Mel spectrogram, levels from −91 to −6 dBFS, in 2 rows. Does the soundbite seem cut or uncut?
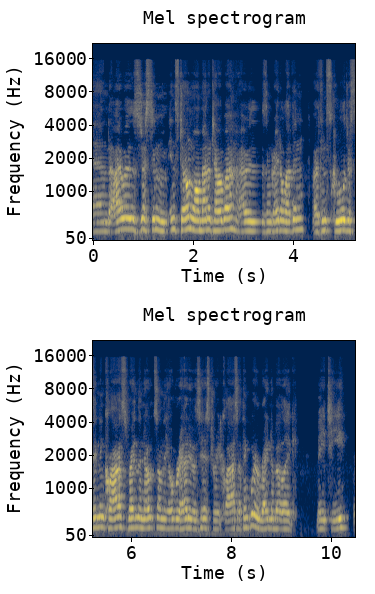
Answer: cut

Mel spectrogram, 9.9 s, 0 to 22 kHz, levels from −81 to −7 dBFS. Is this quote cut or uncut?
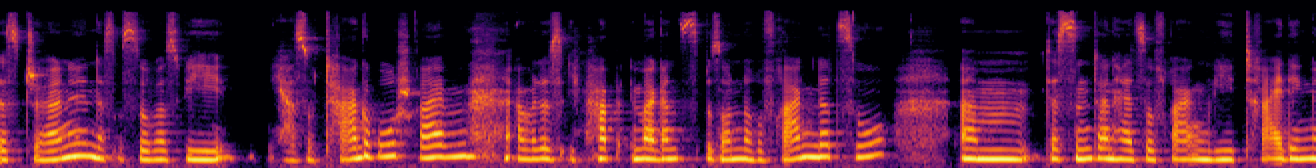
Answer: uncut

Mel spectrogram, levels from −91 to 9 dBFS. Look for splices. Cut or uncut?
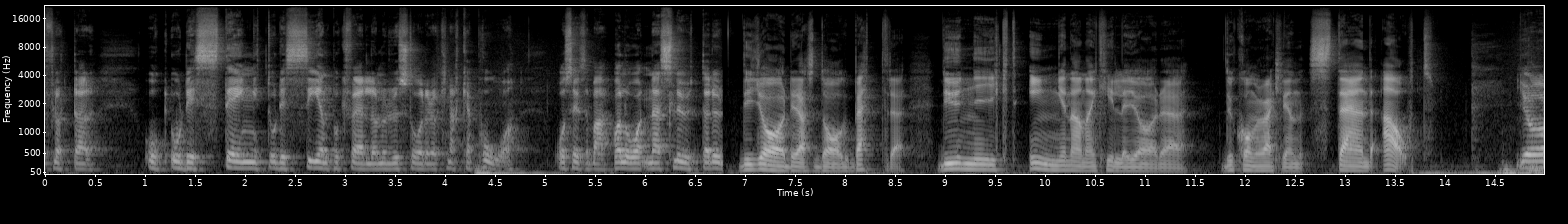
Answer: cut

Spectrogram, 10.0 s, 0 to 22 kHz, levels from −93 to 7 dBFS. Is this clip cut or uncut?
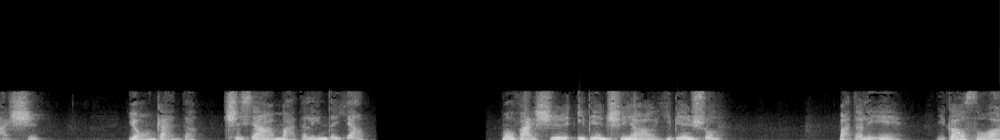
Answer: uncut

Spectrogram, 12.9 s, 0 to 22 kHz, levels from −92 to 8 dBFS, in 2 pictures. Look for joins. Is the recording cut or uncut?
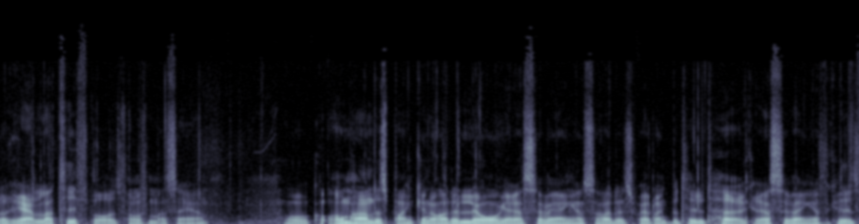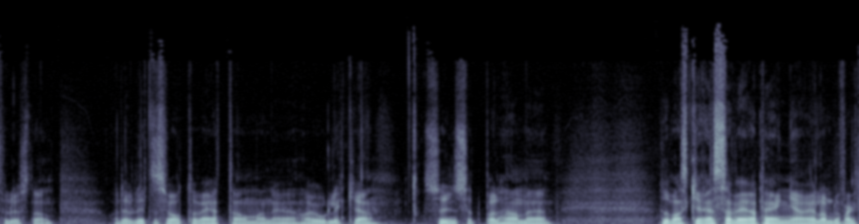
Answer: cut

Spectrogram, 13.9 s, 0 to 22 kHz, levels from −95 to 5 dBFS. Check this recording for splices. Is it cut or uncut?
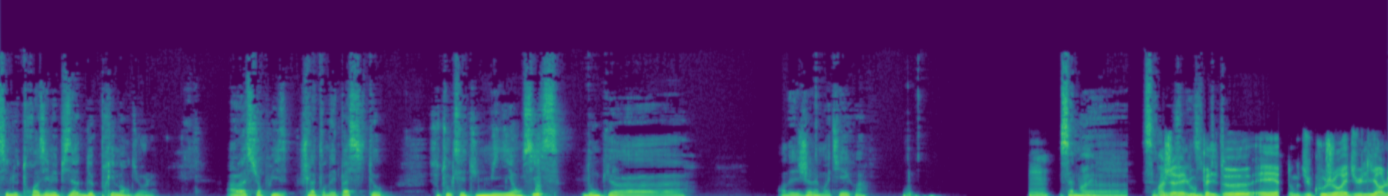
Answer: cut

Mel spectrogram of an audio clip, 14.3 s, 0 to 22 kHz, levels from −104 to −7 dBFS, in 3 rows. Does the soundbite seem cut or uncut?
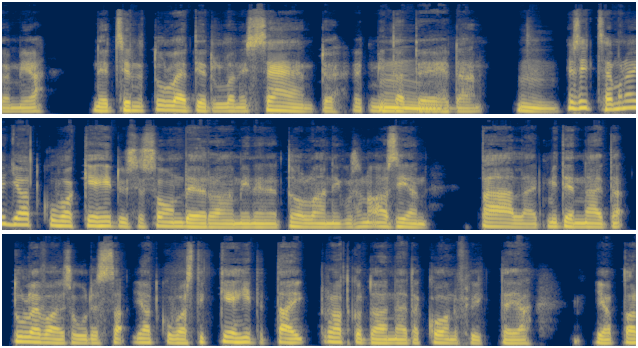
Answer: uncut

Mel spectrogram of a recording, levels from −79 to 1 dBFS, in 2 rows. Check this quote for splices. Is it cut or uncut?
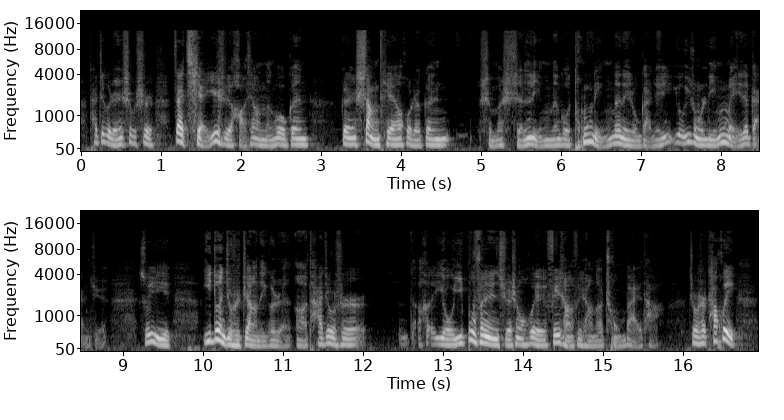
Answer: uncut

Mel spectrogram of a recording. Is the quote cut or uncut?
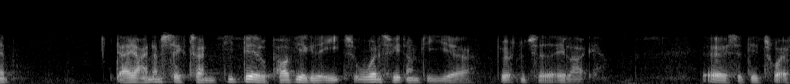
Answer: uncut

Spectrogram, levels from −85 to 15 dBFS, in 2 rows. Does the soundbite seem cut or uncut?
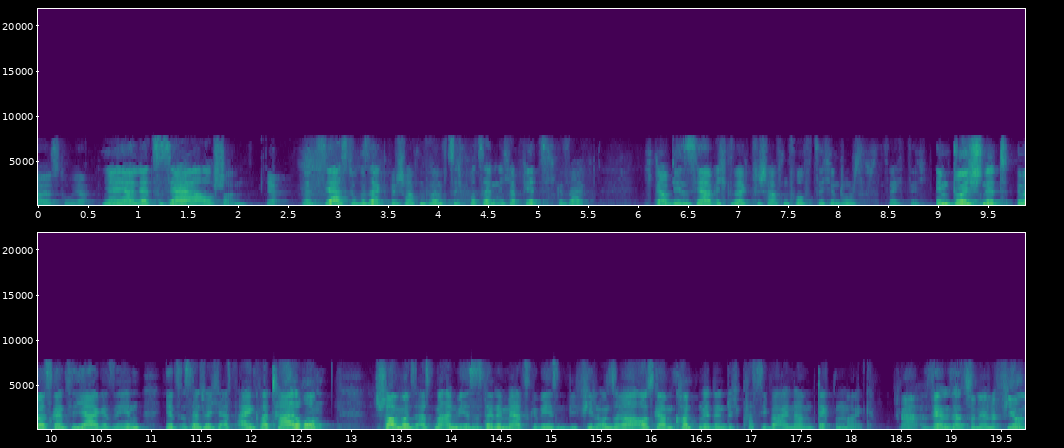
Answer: uncut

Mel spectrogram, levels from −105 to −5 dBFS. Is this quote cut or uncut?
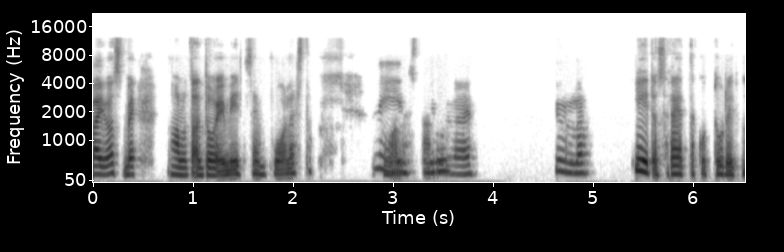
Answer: cut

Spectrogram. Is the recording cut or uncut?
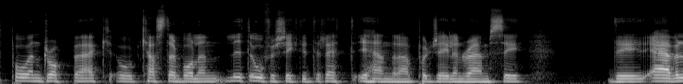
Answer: uncut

